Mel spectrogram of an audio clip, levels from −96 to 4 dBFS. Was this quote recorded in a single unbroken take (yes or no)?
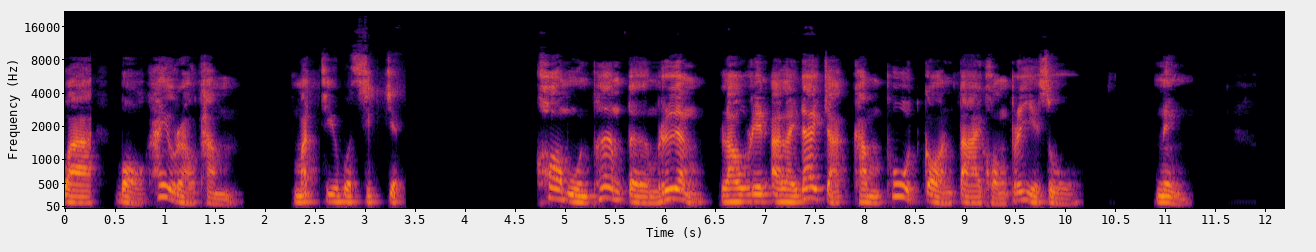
no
